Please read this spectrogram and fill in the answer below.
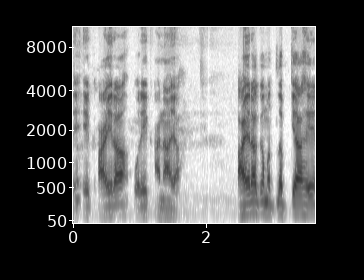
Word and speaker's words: عنایا: بھی بڑا وائرل ہے۔ عنایا کے بھی دو تلفظ ہیں، عین کے ساتھ اور الف کے ساتھ۔ الف کے ساتھ عنایا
